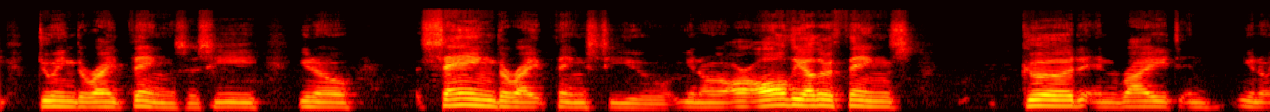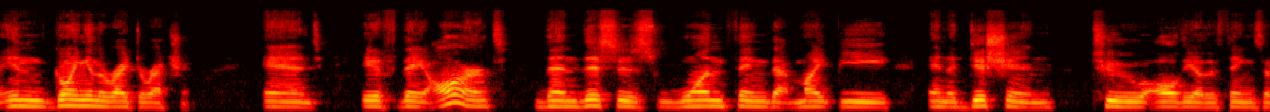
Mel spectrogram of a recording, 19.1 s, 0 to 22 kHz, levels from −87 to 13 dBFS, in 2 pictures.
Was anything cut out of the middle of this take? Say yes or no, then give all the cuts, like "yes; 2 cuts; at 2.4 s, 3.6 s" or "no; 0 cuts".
no; 0 cuts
